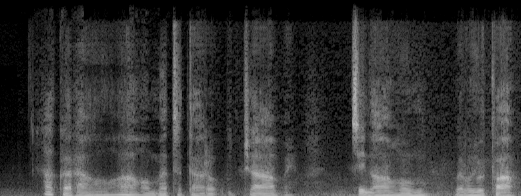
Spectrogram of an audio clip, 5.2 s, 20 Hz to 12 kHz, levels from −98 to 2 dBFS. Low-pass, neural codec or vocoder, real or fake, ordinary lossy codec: 10.8 kHz; codec, 16 kHz in and 24 kHz out, 0.6 kbps, FocalCodec, streaming, 4096 codes; fake; Opus, 32 kbps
